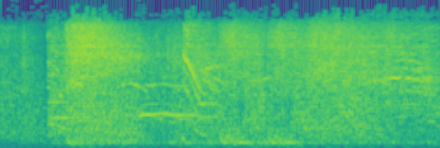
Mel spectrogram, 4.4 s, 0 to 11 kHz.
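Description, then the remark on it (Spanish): A loud, chaotic burst of gunfire from the 1969 western film Grupo Salvaje by Sam Peckinpah erupts and keeps going, dense overlapping shots with whining ricochets and crashing noise, like a frantic movie shootout. “Ya veis que escuchamos muchos tiros.”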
